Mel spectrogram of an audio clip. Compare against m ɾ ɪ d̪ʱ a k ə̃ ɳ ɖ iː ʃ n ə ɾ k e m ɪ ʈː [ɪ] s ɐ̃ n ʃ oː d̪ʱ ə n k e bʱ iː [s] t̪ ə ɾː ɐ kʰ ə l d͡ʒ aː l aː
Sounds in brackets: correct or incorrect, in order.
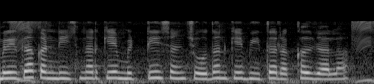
incorrect, incorrect

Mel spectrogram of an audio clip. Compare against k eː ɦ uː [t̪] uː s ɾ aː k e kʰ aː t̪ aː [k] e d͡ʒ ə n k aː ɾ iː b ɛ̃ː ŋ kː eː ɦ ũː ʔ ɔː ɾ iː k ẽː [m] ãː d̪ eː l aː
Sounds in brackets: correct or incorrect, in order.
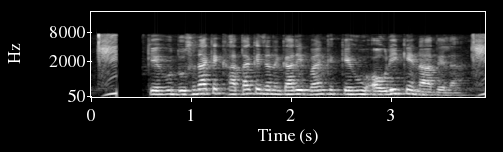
incorrect, correct, incorrect

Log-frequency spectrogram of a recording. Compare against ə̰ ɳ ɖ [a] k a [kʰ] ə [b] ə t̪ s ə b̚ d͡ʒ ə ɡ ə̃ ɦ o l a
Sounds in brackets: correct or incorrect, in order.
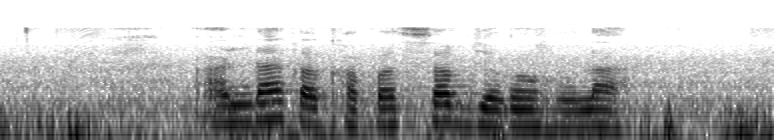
correct, correct, incorrect

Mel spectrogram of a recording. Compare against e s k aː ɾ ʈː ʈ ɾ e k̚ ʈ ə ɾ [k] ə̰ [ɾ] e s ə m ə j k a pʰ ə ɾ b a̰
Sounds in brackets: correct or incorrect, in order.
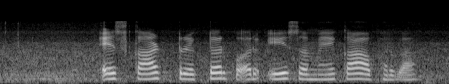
incorrect, correct

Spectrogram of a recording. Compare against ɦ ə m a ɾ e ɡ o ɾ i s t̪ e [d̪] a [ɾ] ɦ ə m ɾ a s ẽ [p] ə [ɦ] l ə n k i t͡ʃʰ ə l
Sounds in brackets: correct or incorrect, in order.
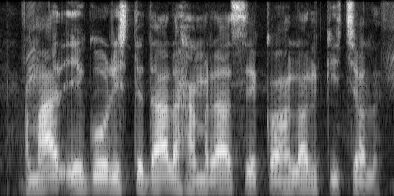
correct, incorrect, incorrect, correct

